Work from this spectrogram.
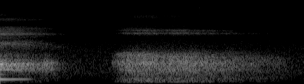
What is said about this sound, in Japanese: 全身の力を抜こうね。ちょっと深呼吸しよっか。吸って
